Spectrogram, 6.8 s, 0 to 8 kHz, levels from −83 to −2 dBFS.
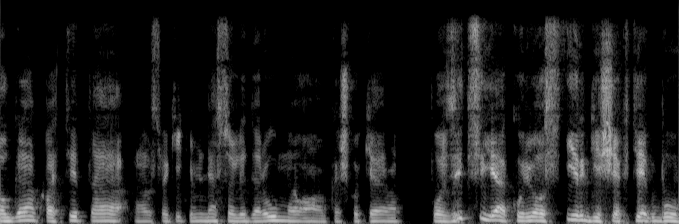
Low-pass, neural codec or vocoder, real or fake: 7.2 kHz; codec, 16 kHz in and 24 kHz out, 2.2 kbps, FireRedTTS-2 codec; fake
